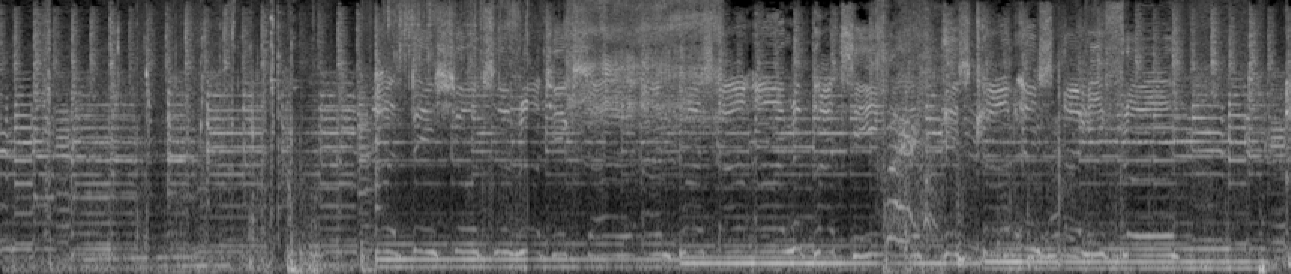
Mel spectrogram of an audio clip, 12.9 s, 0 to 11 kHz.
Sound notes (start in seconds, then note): 3.8 razor noises; 8.8 yells in pain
